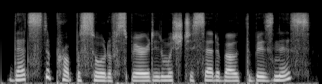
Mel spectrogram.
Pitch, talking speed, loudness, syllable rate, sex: 190 Hz, 240 wpm, -16 LUFS, 6.0 syllables/s, female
